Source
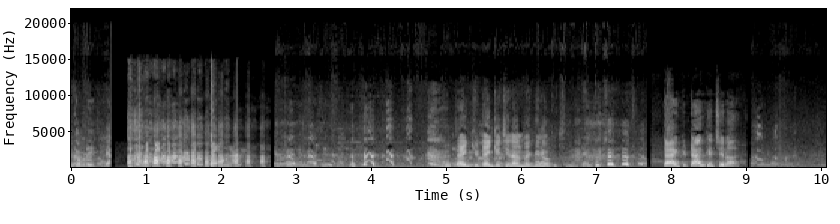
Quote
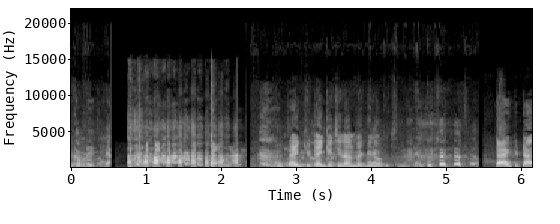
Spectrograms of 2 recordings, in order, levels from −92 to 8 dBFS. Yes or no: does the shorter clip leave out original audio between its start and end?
yes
